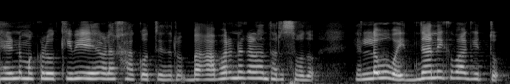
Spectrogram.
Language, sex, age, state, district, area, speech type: Kannada, female, 45-60, Karnataka, Gulbarga, urban, spontaneous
